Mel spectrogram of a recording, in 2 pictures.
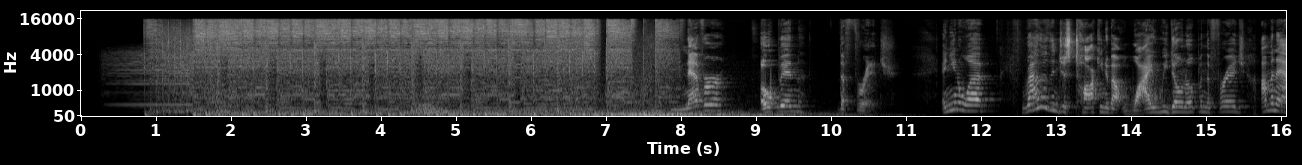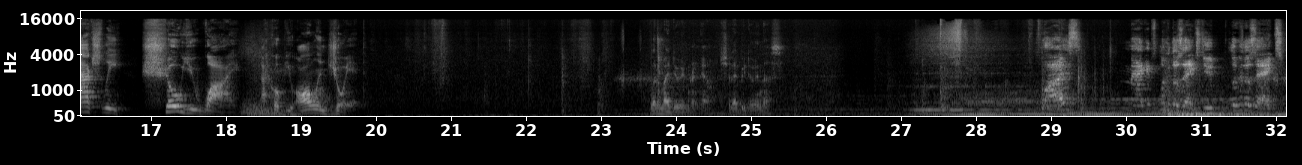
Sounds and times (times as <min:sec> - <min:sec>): Speech: 0:07.9 - 0:10.9, 0:11.5 - 0:19.9, 0:23.6 - 0:25.4, 0:28.8 - 0:29.4, 0:30.0 - 0:32.1.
